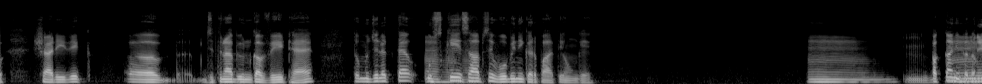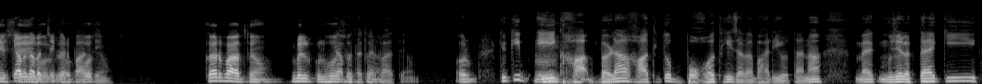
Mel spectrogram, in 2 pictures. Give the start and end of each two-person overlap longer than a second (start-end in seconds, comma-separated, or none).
9.5-10.8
